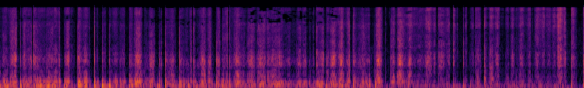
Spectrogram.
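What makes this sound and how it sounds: A pencil shades and scratches across a large paper sheet on a held sketch pad. Dense, irregular scratchy strokes run throughout, with a heavy low rumble and brief dry gaps between bursts. The strokes grow slightly quieter toward the end.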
